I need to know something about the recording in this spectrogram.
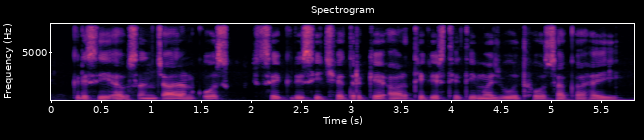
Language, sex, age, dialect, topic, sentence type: Magahi, female, 31-35, Western, agriculture, statement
